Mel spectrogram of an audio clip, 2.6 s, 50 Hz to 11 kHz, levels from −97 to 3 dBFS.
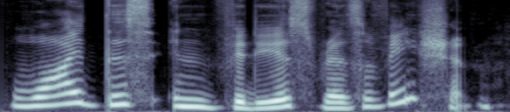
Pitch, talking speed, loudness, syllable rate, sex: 230 Hz, 95 wpm, -14 LUFS, 3.8 syllables/s, female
